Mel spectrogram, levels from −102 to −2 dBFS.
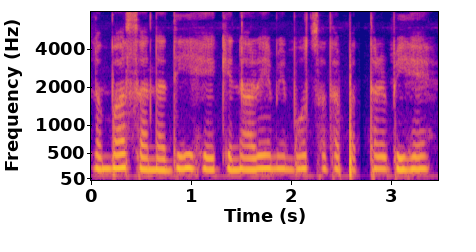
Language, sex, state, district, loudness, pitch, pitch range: Hindi, female, Arunachal Pradesh, Lower Dibang Valley, -22 LUFS, 220 Hz, 215-225 Hz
